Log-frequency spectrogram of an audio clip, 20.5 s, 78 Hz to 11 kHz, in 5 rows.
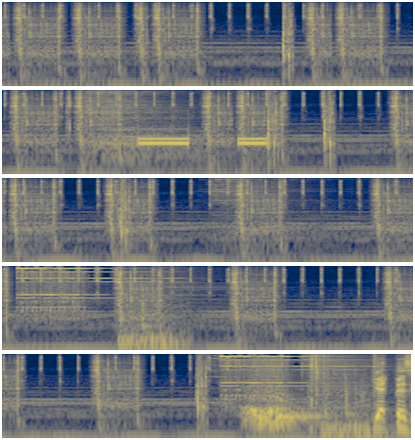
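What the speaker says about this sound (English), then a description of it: "Dial one of these numbers on your rotary phone before anyone else, or you die." A rotary phone in the video game Trivia Murder Party 2 clicks through rapid dial pulses in repeated bursts, punctuated by short bright bell rings, with people talking intermittently over it.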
